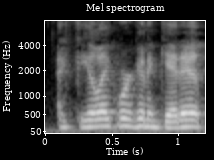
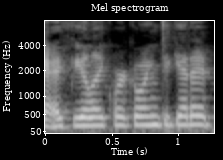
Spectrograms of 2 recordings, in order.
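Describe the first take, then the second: First: Said in the usual way. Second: Higher, tentative quote, a touch softer; scared to say it. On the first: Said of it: "Like, you're scared to say". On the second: Retold or imitated. Vlogger retelling their hope about the offer, scared to say it. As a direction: voice it cautiously, pitched up. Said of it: "you're scared to say".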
